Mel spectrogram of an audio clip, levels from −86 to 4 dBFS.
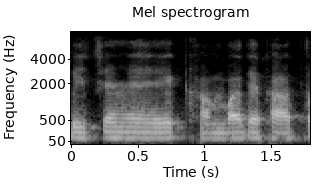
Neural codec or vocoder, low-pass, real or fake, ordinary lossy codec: codec, 16 kHz, 4 kbps, FreqCodec, smaller model; 7.2 kHz; fake; none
